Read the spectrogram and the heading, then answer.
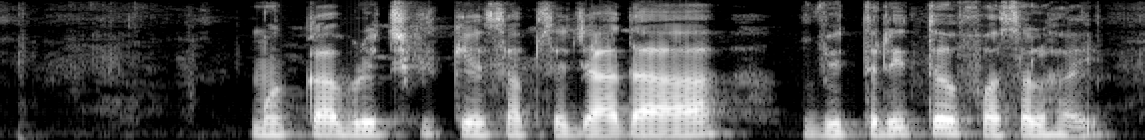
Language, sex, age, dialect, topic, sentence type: Magahi, male, 18-24, Western, agriculture, statement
